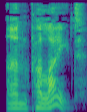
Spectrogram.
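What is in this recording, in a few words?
"unpolite", British English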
